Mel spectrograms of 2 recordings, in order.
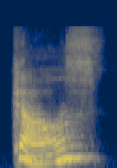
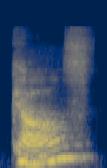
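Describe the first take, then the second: No difference in how they are said.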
